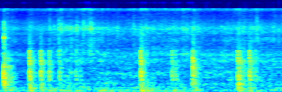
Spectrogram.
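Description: Wild monsoon vegetables (pevga greens) being stirred in a pan with a spoonful of coconut oil, giving soft sizzling under repeated scraping strokes of a spoon against the pan in an irregular rhythm, close and fairly quiet.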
